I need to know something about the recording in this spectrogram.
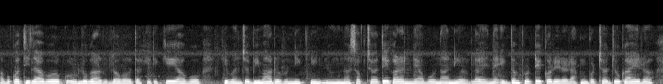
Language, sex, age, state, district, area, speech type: Nepali, female, 18-30, West Bengal, Kalimpong, rural, spontaneous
